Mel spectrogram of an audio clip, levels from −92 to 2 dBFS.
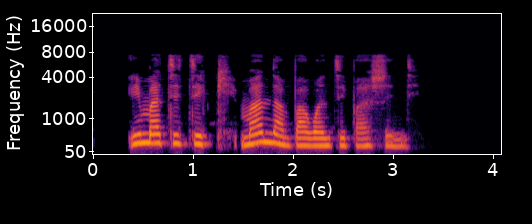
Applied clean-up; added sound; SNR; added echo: none; none; none; none.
